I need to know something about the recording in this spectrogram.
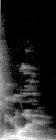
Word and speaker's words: Lori: going to introduce myself my name is Lori pronounced with the Ori give me a follow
